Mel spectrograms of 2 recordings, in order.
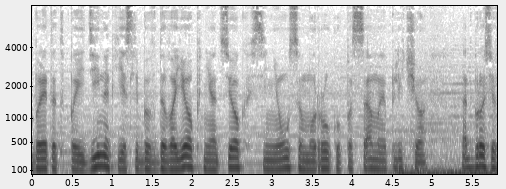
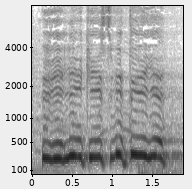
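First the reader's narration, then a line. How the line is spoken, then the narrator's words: Shrill squeal. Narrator (Russian): взвизгнул книжник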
